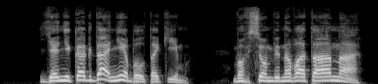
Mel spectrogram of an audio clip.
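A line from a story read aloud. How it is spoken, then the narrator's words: Shrill shout. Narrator (Russian): Пронзительно прокричал он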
